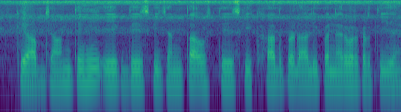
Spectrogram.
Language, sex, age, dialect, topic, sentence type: Hindi, male, 25-30, Kanauji Braj Bhasha, agriculture, statement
